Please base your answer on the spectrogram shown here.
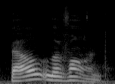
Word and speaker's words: Belle Lavande: So I'm welcoming Windy and Ryan Mack of Belle Lavande to the show.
